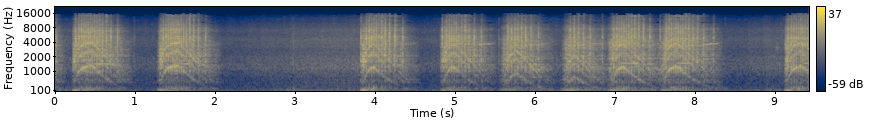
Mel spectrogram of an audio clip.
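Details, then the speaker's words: Ramset rotary jack hammer after piston repair, test run: repeated short bursts of loud, even motor whir with steady hammering under each trigger pull, no grinding or misses; working normally. "repair the hammer basically the Piston problem so no sweet no pound BR is not cont you can hear sound very healthy"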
